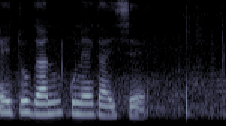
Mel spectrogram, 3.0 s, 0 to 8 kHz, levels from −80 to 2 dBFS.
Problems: constant background noise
